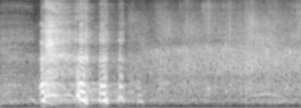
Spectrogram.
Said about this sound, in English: Anybody in here run a marathon before? Y'all just need to give them a hand of applause right now.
